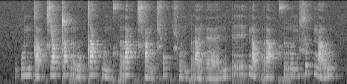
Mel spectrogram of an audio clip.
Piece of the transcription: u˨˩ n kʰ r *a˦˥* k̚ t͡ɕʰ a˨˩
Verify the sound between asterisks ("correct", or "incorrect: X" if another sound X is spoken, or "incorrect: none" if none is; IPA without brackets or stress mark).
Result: correct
